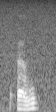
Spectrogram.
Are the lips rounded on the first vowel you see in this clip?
no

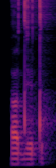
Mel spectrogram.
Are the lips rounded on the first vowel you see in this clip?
no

